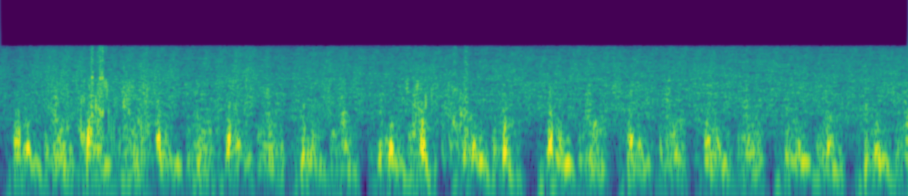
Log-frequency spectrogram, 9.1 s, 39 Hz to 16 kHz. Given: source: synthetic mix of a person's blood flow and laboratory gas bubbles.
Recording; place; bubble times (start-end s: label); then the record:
Doppler ultrasound of blood flow; precordium
0.79-1.17 s: bubbles
1.20-1.52 s: bubbles
4.04-4.35 s: bubbles
4.40-4.73 s: bubbles
From the record:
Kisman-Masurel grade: 221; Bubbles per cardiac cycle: several, 3 to 8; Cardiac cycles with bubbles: 10 to 50%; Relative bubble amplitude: barely perceptible (0.100 to 0.250); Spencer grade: 2 (many but less than half of the cardiac periods contain bubble signals, singularly or in groups); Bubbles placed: anywhere in the cardiac cycle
